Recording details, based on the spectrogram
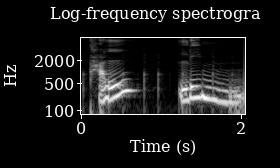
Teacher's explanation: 니은이 유음, 리을의 앞에서나 뒤에서 리을로 교체되는 현상이 있어요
